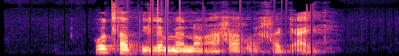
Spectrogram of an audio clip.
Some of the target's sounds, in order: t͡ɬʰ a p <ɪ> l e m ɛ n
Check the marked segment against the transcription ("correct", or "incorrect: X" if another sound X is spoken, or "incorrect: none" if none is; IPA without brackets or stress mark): incorrect: i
